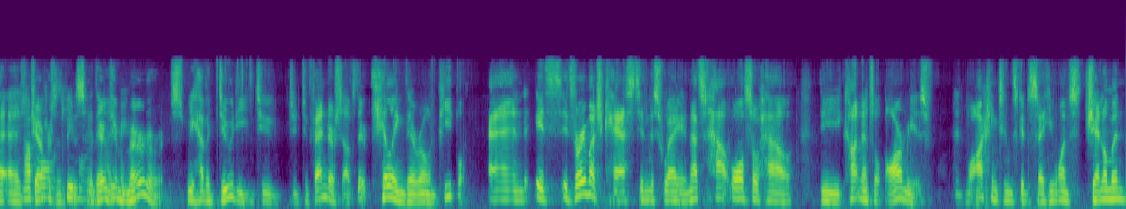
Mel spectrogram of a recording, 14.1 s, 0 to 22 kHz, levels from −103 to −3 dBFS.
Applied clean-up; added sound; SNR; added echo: neural mask model DeepFilterNet 3.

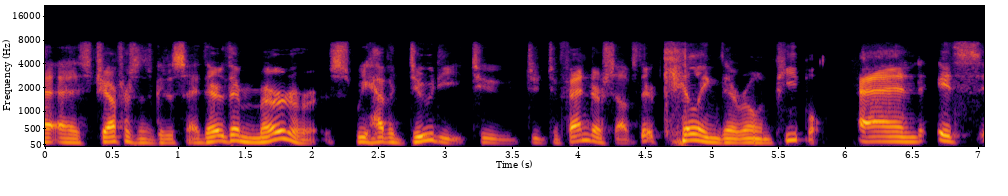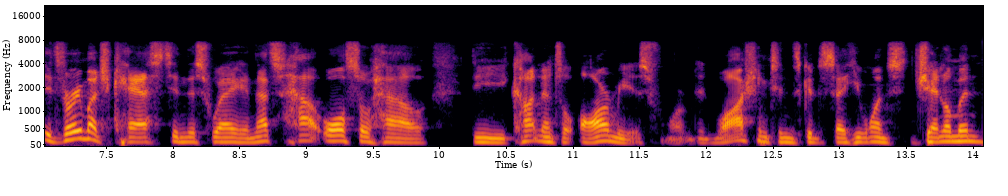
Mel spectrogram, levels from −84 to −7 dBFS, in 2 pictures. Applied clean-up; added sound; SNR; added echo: none; none; none; none.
